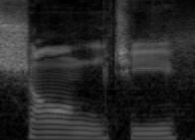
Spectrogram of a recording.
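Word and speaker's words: Shang-Chi: a point about that in the movie It's pronounced Shong Chi uh it reminds me of the whole a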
